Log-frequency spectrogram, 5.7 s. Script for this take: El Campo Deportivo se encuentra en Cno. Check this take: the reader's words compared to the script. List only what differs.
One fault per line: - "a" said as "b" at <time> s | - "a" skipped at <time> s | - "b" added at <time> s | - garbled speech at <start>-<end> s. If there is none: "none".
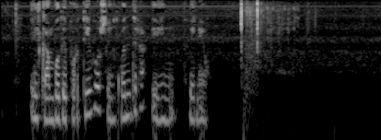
none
